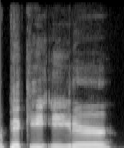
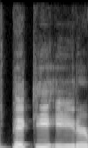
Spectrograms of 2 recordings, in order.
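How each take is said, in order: First: Mocking taunt, rising. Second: Teasing singsong jab; mocking taunt. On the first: Harmon rubbing it in to Haskin, rising teasing taunt. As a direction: repeat the jab with a teasing lift. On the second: Harmon teasing Haskin, mocking singsong taunt. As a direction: needle him like a smug brother. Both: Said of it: "points at him and laughs and says".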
